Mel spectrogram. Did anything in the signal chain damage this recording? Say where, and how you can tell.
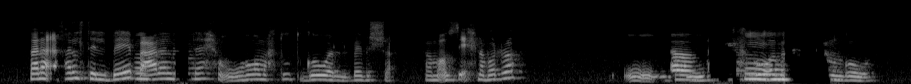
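Yes. Speech suppressed in double talk, at 1.76–1.9, 7.1–7.4 and 7.86–8.31 s: the waveform collapses by roughly 35–40 dB, likely the call echo canceller ducking both talkers.

Echo leak, at 1.87–2.0, 7.06–7.12, 7.31–7.38 and 7.82–7.86 s: faint speech repeats 374 ms late, about 15–25 dB down, showing as ghost spectrogram traces, likely from the canceller's residual.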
